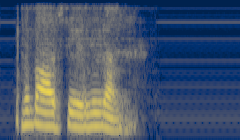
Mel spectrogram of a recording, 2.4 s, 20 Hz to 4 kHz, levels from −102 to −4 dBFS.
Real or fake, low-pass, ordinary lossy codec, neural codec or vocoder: fake; 3.6 kHz; none; vocoder, 22.05 kHz, 80 mel bands, HiFi-GAN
